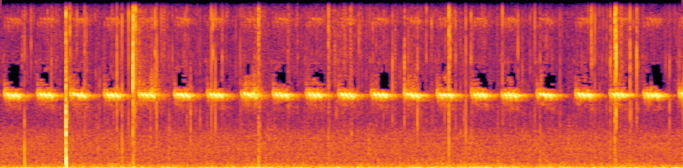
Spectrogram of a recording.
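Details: Chirping crickets in a nighttime forest by a campfire: a regular train of high, bright pulses, roughly two or three per second, mixed with frequent snapping crackles from burning wood and low rumble.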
